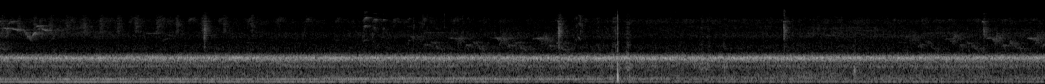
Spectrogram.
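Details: Countless male cicadas call to attract mates in one relentless, level buzzing drone, while small birds chirp and twitter faintly in the background.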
